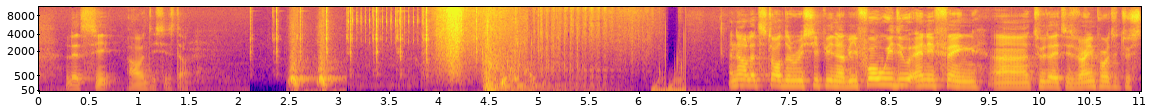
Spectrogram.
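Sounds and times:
run of clicks: 2.1 - 4.5
fast fine ticking: 2.1 - 5.9.

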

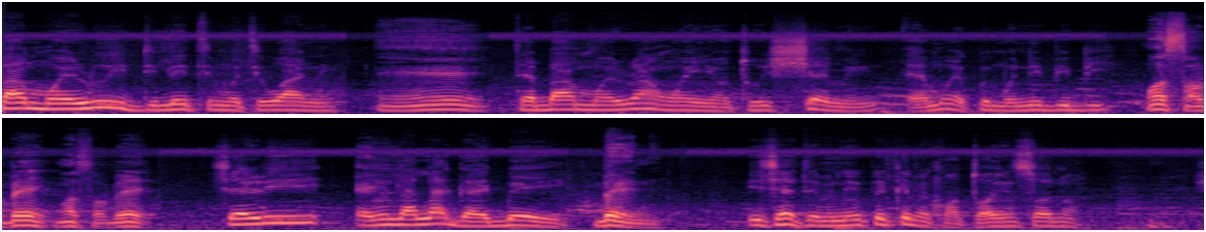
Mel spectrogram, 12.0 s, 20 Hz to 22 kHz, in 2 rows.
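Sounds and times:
man speaking: 0.0 - 12.0
thin high-pitched whine: 0.0 - 12.0.

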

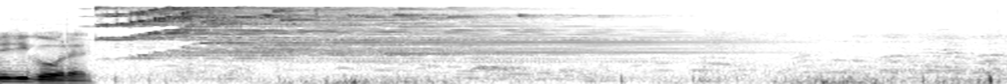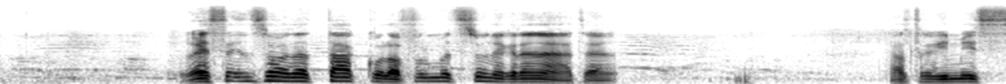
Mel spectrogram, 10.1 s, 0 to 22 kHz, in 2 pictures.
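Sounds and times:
bright shimmering chime: 0.4 - 4.1.

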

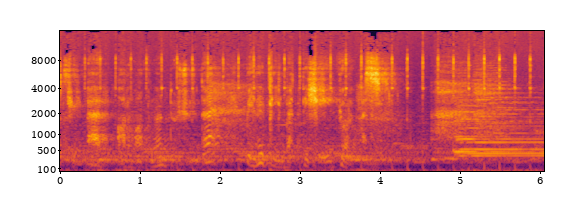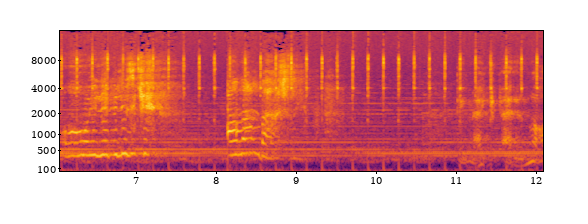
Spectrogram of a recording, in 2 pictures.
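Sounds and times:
clock ticking fast: 0.0 - 12.0
held musical drone: 0.0 - 12.0.

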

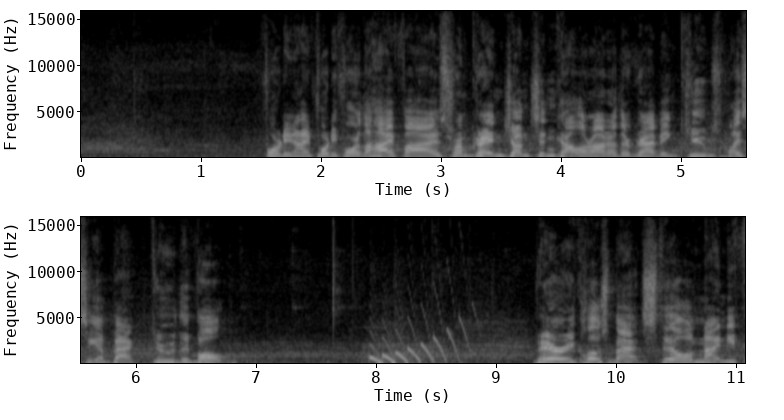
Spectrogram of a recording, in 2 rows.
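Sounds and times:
electronic falling pitch sweeps: 8.0 - 9.1.

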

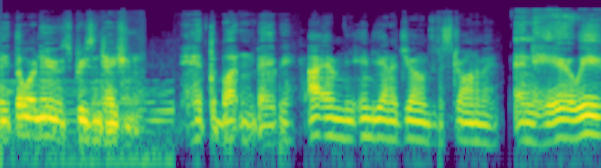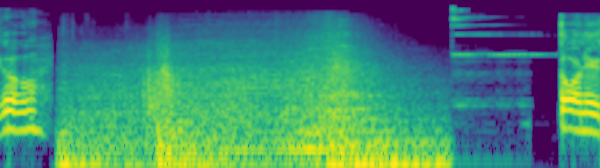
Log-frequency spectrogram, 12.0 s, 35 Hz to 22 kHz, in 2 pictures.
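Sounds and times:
deep rumble: 6.6 - 10.5
rushing whooshes: 6.6 - 10.5.

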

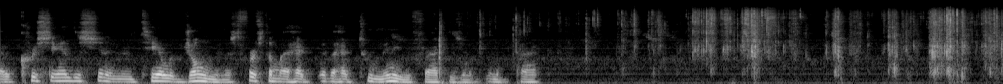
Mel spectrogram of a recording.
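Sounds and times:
card pack wrapper crinkling: 4.7 - 10.0.

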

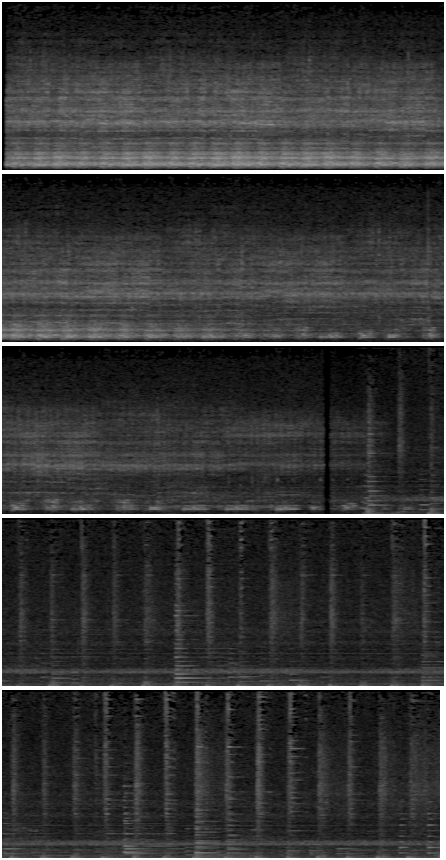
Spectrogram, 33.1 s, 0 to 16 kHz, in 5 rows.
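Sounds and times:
steam engine rush and chuffs: 0.0 - 33.0.

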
